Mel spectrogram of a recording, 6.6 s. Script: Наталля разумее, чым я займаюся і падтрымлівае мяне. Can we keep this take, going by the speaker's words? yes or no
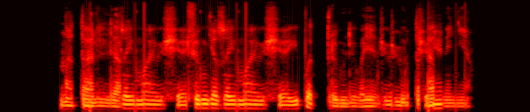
no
